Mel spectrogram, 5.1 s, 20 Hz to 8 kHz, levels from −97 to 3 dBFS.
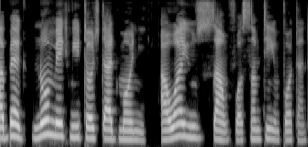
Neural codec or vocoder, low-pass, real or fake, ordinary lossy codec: none; none; real; none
